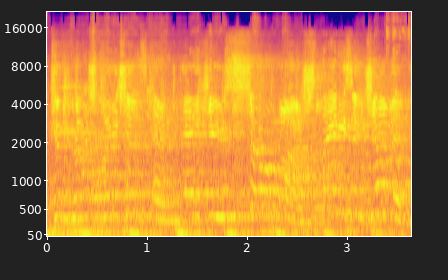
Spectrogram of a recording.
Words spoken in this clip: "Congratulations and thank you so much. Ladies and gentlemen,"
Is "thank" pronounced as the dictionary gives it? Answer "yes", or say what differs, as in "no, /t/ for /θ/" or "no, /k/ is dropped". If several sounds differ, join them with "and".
yes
